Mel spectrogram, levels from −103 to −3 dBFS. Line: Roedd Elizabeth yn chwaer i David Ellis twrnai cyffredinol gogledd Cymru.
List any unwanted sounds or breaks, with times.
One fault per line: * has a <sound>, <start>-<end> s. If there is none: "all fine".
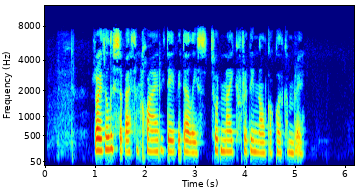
all fine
